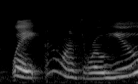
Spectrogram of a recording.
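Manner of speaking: low, hushed second thought; relenting. Pretend. Puppet stops short of throwing the friend, relenting. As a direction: drop suddenly low and soft.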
